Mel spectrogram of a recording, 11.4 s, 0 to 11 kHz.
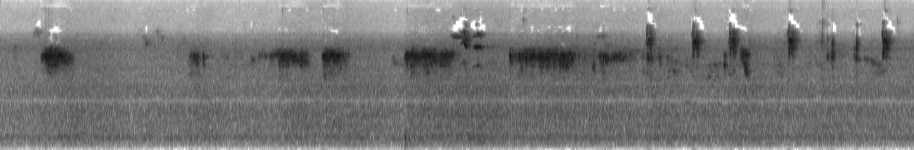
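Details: Northern mockingbird, a male, singing in Concord, North Carolina, United States, on 25 May 2016: varied bursts of buzzy and whistled phrases around the upper mid range, changing quickly from one pattern to the next, with a steady faint hum underneath.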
